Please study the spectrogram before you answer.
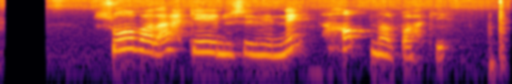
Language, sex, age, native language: Icelandic, male, 12, Icelandic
